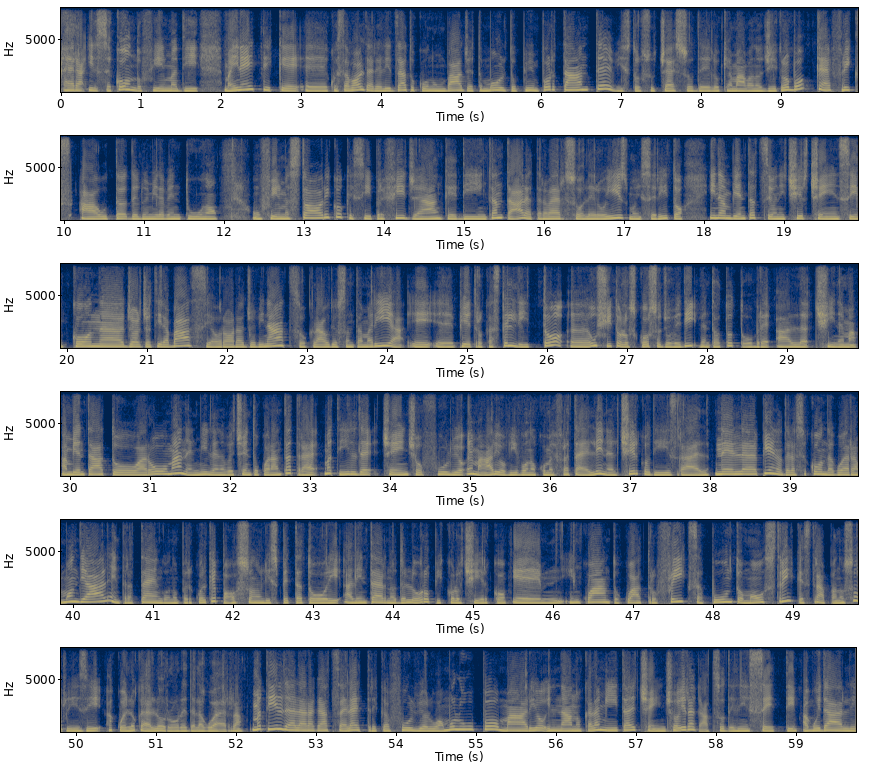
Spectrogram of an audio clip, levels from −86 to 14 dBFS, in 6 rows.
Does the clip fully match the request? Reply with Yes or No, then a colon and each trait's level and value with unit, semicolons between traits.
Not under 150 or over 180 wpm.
No: average, 140 wpm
